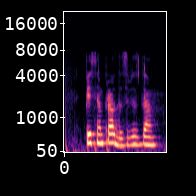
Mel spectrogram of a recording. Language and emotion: Russian, neutral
